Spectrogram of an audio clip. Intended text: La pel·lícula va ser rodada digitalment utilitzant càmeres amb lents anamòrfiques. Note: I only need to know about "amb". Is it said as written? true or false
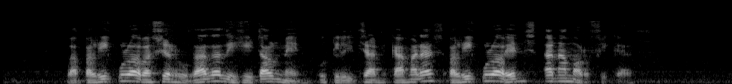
false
